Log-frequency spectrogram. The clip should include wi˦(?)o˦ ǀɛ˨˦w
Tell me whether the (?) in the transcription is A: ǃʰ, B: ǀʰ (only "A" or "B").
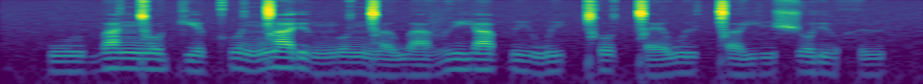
B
